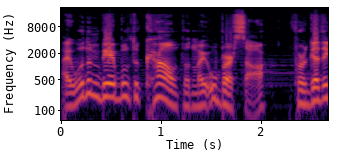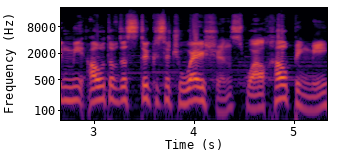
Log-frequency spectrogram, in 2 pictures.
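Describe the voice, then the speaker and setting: Music plays in the background as a man speaks at a fairly quick pace. His voice sits at a fairly high pitch and swings very widely. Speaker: gaming video essayist. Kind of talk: video essay narration.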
